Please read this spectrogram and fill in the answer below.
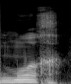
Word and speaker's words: mur: And there is again, I think there's an R, but you don't hear me say mur or skur or like mur, skur, lur. It doesn't happen, right?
